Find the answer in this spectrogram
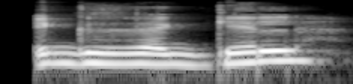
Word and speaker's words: Hexagel: Hexagel. Hexagel. Hexagel. C'est comme du gel.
